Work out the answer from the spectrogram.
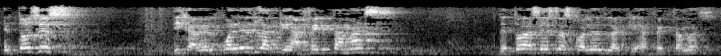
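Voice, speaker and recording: A man's voice: sits high, a little slow. A man preaching a sermon, earnest and personal, acting out short dialogues as he tells his story. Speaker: preacher at a prison ministry congress. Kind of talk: sermon teaching. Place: conference hall. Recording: echoey hall, dull sound.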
